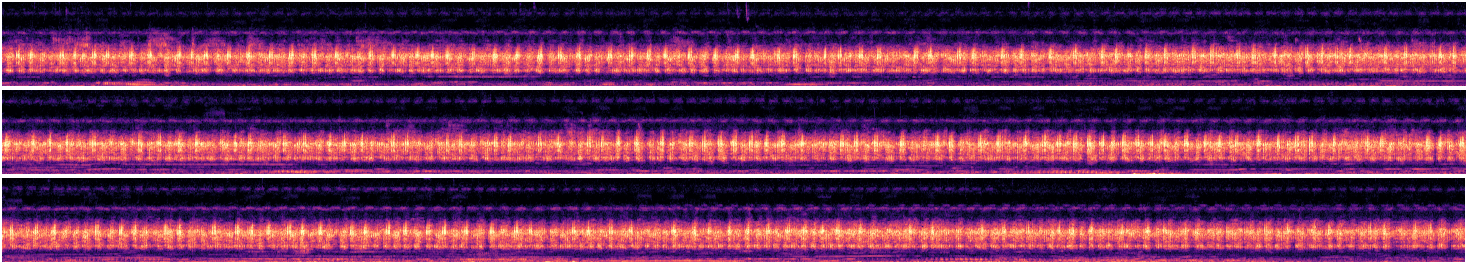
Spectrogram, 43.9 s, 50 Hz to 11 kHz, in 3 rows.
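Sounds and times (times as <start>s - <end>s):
swiftlets twittering: 0.0s - 43.9s.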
